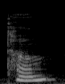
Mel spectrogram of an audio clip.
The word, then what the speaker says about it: thumb: উদাহরণস্বরূপ bomb, BOMB bomb, COMB কম, THUMB থাম, THUMPNAIL থামনেল। ডাব্লিউ এর পরে এইচ অথবা আর থাকলে ডাব্লিউর উচ্চারণ হয় না, অর্থাৎ সেটি সাইলেন্ট থাকে।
